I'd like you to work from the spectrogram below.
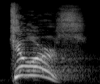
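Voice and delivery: high-pitched exclamation; sudden high cry; exclaimed. Acted. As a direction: fling the word out in disbelief. Preacher exclaims about soldiers.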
